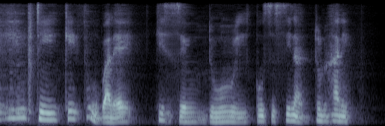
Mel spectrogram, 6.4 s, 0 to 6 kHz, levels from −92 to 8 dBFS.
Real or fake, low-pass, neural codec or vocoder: fake; 5.4 kHz; codec, 16 kHz, about 1 kbps, DyCAST, with the encoder's durations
